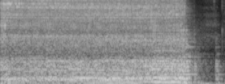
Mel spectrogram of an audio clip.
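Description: Impact gun running a bolt on a Polaris Ranger lift kit, a loud continuous buzzing whir held for over two seconds, close by, then cutting off abruptly.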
